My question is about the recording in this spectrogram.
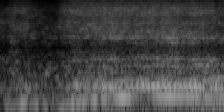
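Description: Motorboat engine running steadily as a boat passes close by on a canal, getting louder about half a second in.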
